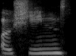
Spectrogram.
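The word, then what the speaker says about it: Oisín: And then also you've got Glencoe and Ossian's, or Oisin's, maybe, if you're going to pronounce it, because that's how it's pronounced in the Irish.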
